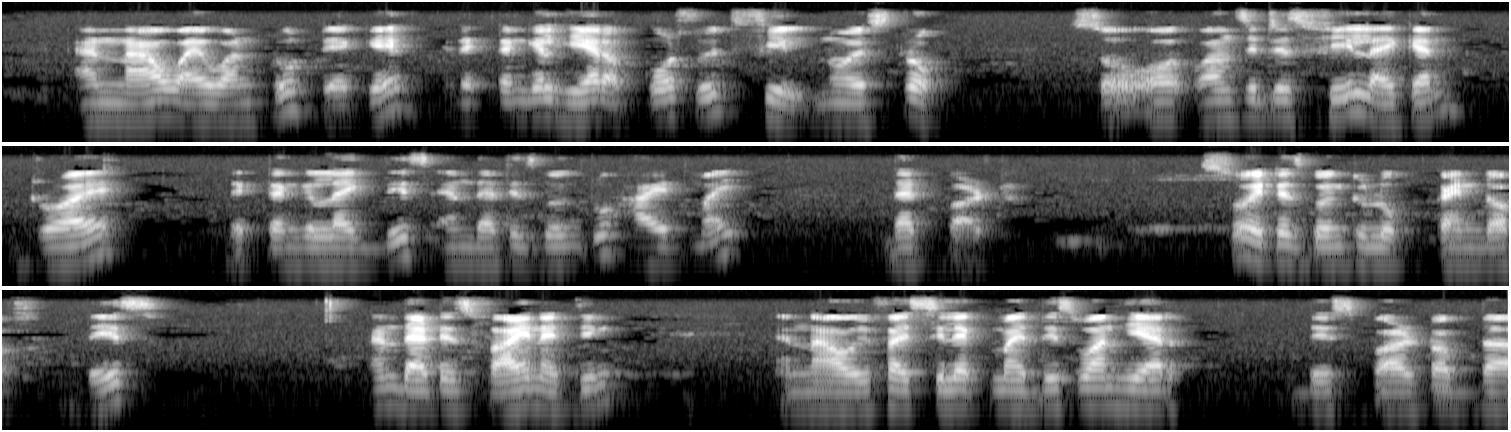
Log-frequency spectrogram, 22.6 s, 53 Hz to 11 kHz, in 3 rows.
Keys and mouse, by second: 1.7 click, 3.1 shift+x, 5.4 click, 8.0 v, 10.4 click, 12.8 v, 13.9 click, 16.3 click, 20.2 click.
